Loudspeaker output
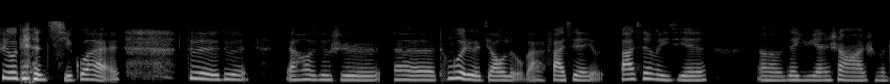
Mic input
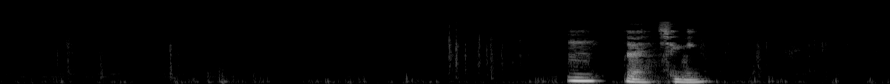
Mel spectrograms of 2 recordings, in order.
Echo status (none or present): none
